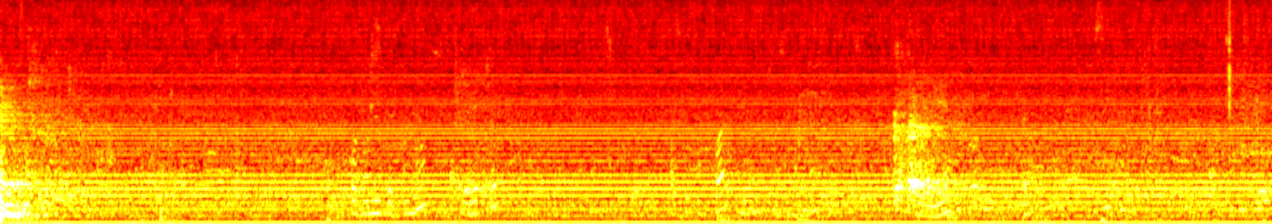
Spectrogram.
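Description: A large audience murmurs quietly in a big echoing hall.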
